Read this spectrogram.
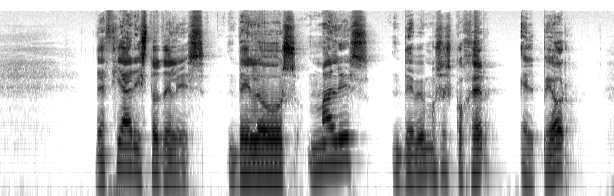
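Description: A middle-aged man speaks with animation, close to a microphone.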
